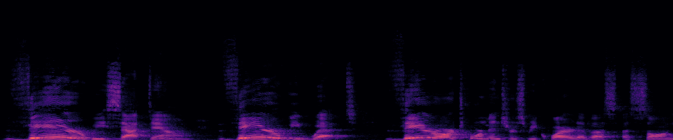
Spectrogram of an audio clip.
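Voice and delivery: THERE leaned on at the start of each line, slowly; slow, weighty reading with "There" stressed each time. Shown as a demonstration. Preacher reading the psalm to his congregation, stressing "There" slowly. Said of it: "there's emphasis in the Hebrew".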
